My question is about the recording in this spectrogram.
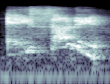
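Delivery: high-pitched granny calling out; hammed-up high granny voice. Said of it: "takes your granny cane and goes".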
